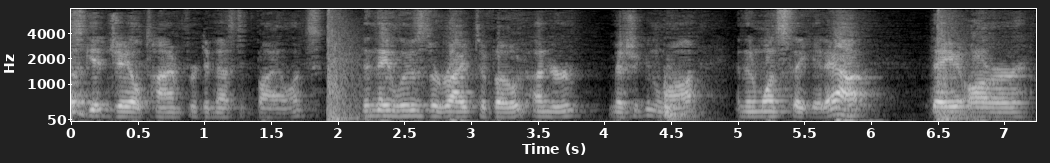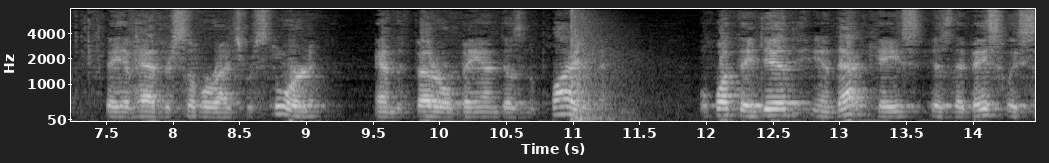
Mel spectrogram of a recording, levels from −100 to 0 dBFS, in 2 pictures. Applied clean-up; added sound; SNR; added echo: none; Gunshot, gunfire; 17 dB; reverberation time 0.2 s.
